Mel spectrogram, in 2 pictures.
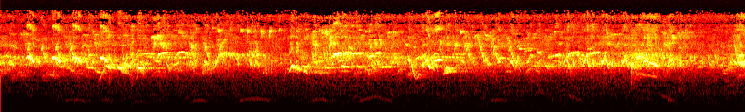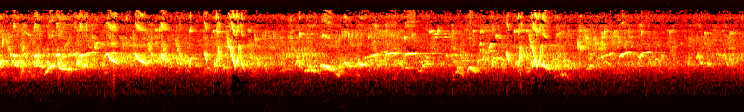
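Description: A dense chorus of many birds chirping, with short, quick calls overlapping one another.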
